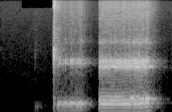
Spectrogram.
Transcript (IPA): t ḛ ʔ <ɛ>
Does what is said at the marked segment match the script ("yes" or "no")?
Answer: yes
